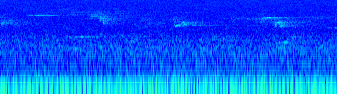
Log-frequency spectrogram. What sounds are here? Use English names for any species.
Red-eyed Vireo, Hermit Thrush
